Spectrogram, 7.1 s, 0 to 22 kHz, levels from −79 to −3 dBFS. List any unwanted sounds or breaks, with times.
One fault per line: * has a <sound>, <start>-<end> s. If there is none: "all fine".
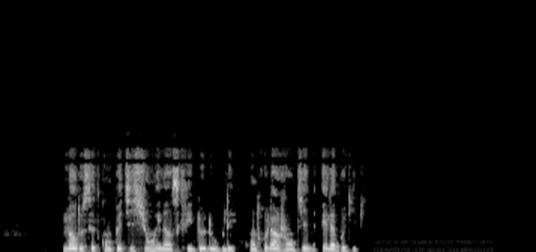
all fine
